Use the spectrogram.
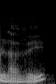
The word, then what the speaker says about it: lavés: Nous nous sommes lavés. So remember, final S is not pronounced.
